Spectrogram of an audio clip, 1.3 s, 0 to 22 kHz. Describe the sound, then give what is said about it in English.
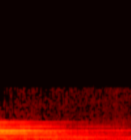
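A new bell tower strikes three o'clock. One ringing stroke of the bell holds a steady, rich tone that slowly fades. “when it struck 3 o'clock on the new bell tower.”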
